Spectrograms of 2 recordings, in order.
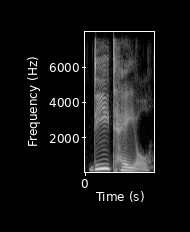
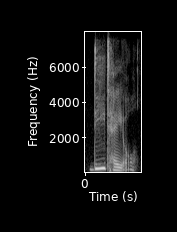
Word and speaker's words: detail: heightened awareness this one you can say detail i put tail to represent you go tay very high and you'll you'll come down detail or detail detail inventor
